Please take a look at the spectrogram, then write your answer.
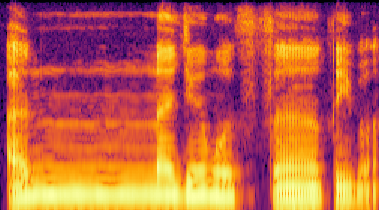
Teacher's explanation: huruf nun bertasdid itu selalu kita baca gunnah. Jadi gunnah artinya didengungkan, ditekan sepanjang 2 harokat.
